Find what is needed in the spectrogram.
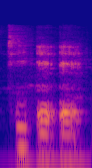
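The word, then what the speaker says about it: تاء: So this is pronounced a bit different, and this is called Ta. Ta. Yes, T-A-A. Ta.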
